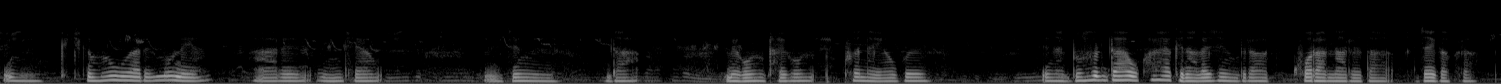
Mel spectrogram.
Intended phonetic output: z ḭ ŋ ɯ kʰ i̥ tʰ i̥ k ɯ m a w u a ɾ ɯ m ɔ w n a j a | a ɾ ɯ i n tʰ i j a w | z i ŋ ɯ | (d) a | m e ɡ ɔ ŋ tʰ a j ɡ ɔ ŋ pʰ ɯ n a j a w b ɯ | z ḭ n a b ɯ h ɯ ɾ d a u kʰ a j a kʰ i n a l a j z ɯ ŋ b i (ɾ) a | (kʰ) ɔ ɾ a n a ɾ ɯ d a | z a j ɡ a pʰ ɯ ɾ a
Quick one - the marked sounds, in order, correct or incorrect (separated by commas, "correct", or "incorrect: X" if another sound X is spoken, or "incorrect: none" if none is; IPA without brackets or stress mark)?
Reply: correct, correct, correct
